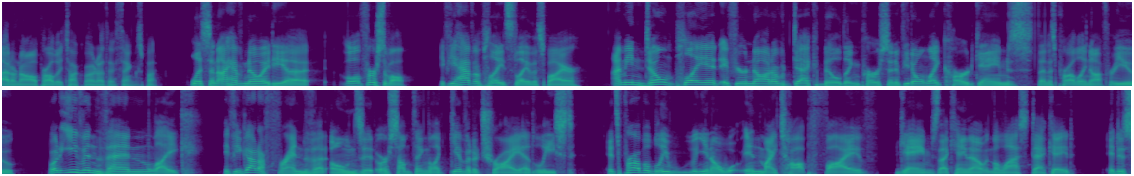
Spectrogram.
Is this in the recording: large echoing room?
no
